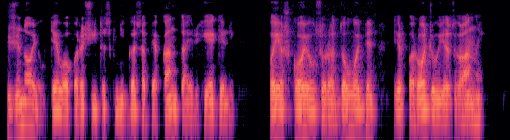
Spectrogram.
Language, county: Lithuanian, Utena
